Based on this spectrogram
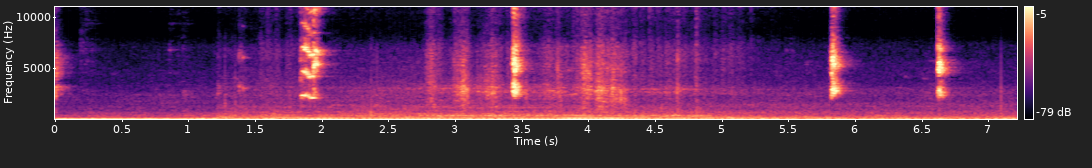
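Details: Lovebird chirps: four short, piercing high chirps spread over several seconds, with scattered faint squeaks and a low steady hum in the background.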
